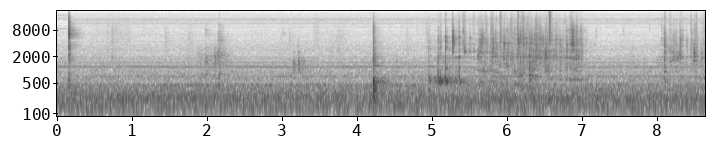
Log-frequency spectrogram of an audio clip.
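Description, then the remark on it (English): Water just boiled in a kettle, 1/3 cup plus 1 tablespoon, pours briefly into a cornmeal batter mixed with salt and butter, a soft trickle lasting a couple of seconds amid scattered light ticks and clinks against a quiet background hum. “You don't even need to melt the butter because to this, I'm going to add 1/3 cup plus 1 tablespoon of water that I've just boiled on my kettle.”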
